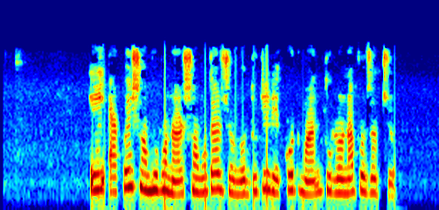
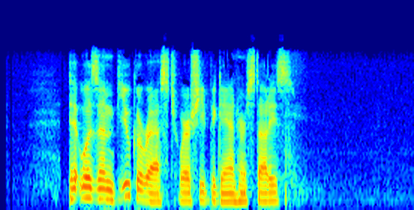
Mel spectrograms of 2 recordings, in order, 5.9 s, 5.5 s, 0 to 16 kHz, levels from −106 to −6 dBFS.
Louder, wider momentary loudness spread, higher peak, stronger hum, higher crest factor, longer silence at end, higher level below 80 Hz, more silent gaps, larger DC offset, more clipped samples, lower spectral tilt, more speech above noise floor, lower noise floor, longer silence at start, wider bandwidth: first, -14 LUFS vs -32 LUFS; about the same, 8 LU vs 7 LU; first, 0 dBFS vs -14 dBFS; neither; second, 14 dB vs 20 dB; second, 0.6 s vs 1.6 s; first, -52 dBFS vs -64 dBFS; neither; neither; neither; second, -3 dB/octave vs -5.5 dB/octave; first, 59 dB vs 44 dB; about the same, -73 dBFS vs -75 dBFS; first, 1.2 s vs 0.9 s; about the same, 7.6 kHz vs 7.6 kHz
